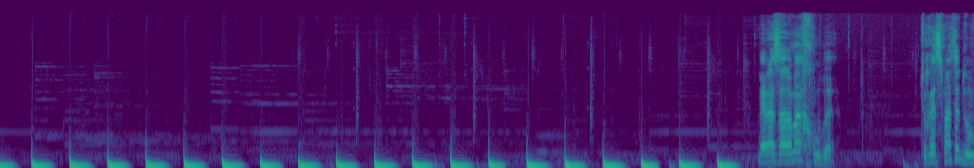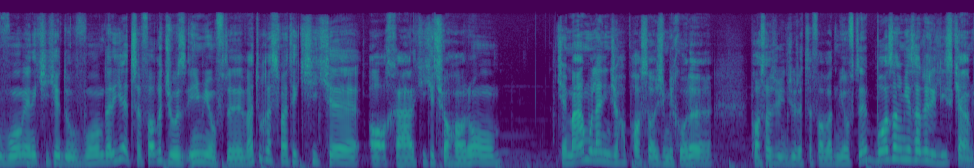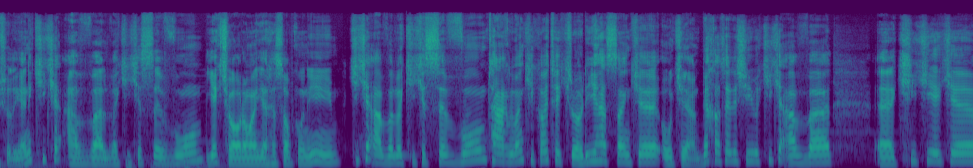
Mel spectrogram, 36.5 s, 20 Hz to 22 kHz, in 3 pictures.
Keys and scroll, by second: 9.2 space.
